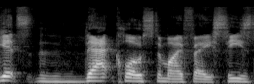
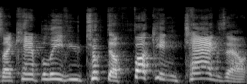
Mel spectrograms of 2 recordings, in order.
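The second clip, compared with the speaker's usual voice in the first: higher-pitched mock angry customer; louder retold anger; 7 semitones higher than usual. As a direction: imitate an irate customer escalating. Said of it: "And he gets even louder".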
